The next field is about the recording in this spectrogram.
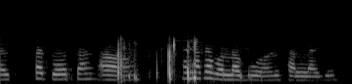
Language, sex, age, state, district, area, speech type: Assamese, female, 45-60, Assam, Nalbari, rural, conversation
